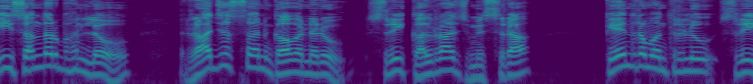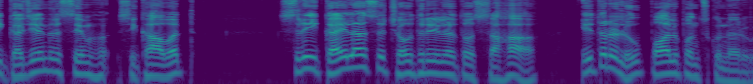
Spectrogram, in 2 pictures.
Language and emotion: Telugu, neutral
